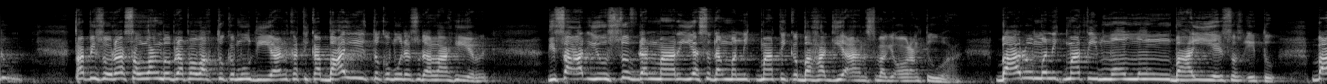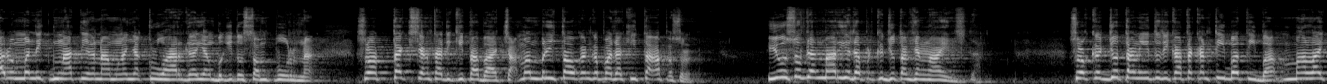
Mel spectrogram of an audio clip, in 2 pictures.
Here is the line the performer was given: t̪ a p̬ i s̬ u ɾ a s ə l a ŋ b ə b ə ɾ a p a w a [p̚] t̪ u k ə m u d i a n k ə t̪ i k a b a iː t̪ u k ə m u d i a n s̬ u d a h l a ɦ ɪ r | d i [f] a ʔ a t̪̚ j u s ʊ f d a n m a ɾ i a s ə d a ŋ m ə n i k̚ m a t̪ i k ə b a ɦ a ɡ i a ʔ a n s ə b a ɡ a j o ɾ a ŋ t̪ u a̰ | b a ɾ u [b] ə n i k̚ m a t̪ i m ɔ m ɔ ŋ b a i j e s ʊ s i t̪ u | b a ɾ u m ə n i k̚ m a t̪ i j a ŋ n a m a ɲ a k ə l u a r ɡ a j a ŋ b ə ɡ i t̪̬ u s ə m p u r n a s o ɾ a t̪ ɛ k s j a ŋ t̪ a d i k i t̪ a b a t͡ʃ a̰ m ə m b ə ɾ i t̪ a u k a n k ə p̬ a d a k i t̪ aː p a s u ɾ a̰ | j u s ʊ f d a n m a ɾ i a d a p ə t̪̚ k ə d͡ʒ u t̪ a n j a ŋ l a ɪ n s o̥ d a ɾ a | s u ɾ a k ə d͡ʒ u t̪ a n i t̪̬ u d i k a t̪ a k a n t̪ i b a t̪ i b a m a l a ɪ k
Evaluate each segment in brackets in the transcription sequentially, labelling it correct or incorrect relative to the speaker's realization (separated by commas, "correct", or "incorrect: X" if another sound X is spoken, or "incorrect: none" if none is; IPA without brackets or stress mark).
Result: incorrect: k̚, incorrect: s, incorrect: m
